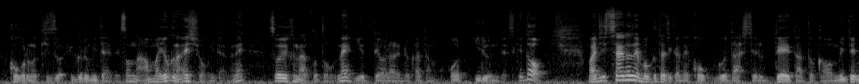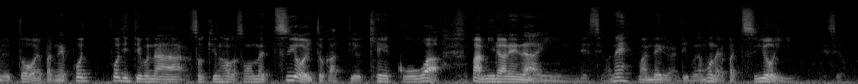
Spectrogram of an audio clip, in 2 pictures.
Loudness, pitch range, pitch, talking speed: -32 LUFS, 90-125 Hz, 105 Hz, 515 characters per minute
